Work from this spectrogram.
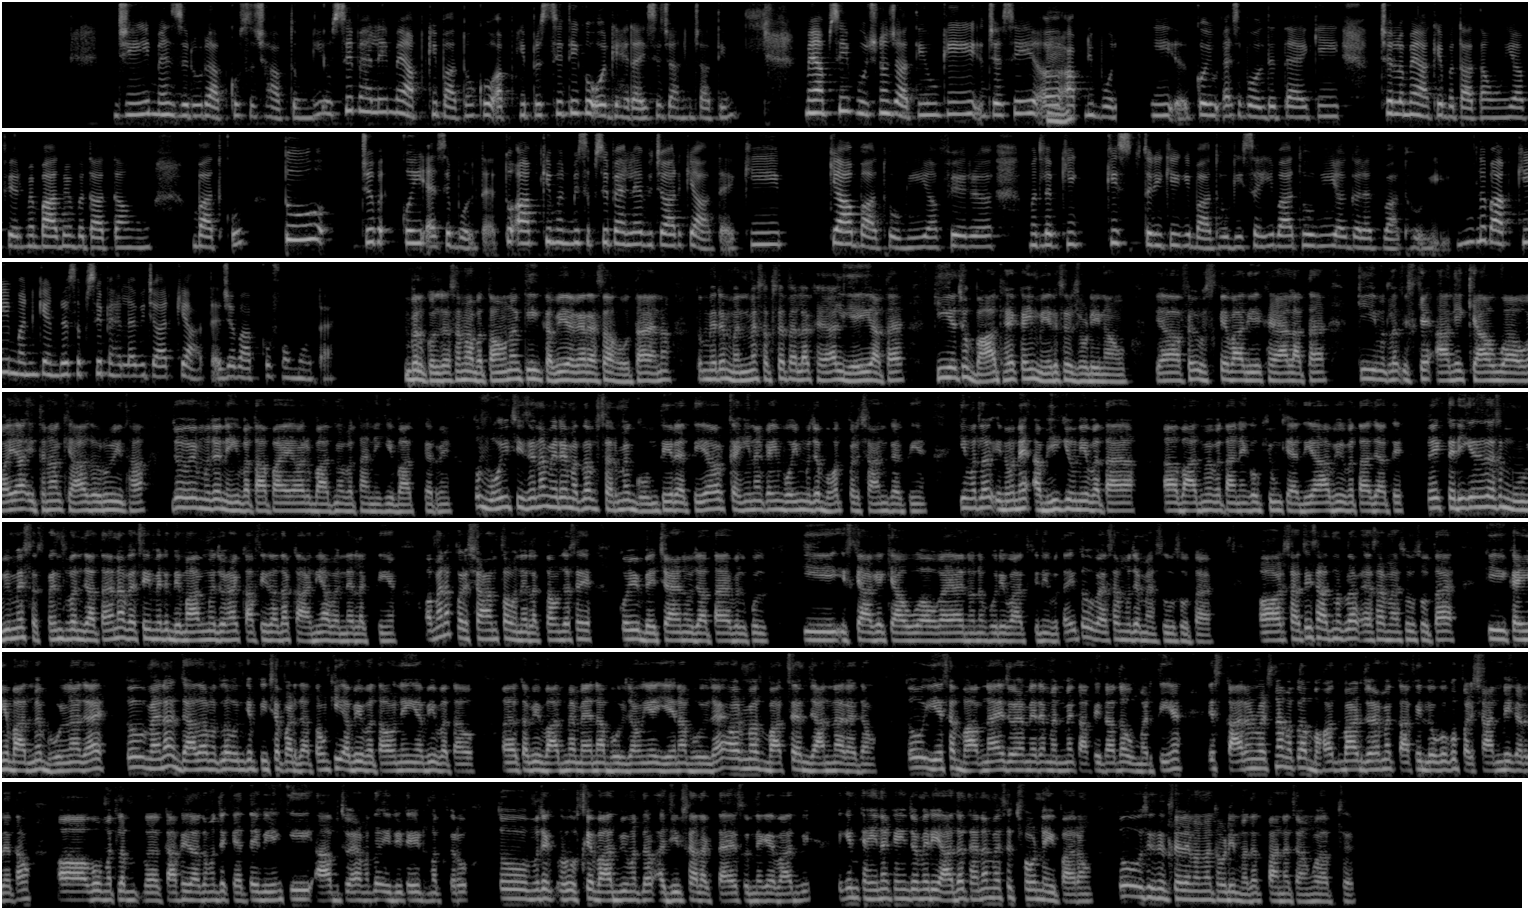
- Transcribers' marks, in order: in English: "फ़ोमो"; in English: "मूवी"; in English: "सस्पेंस"; in English: "इरिटेट"
- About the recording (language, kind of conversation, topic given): Hindi, advice, मैं ‘छूट जाने के डर’ (FOMO) के दबाव में रहते हुए अपनी सीमाएँ तय करना कैसे सीखूँ?
- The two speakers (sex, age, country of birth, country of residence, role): female, 40-44, India, India, advisor; male, 45-49, India, India, user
